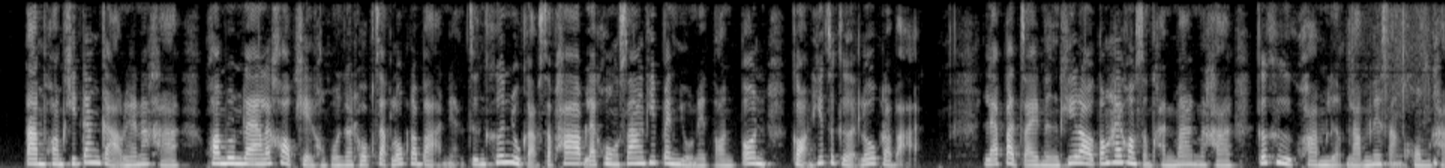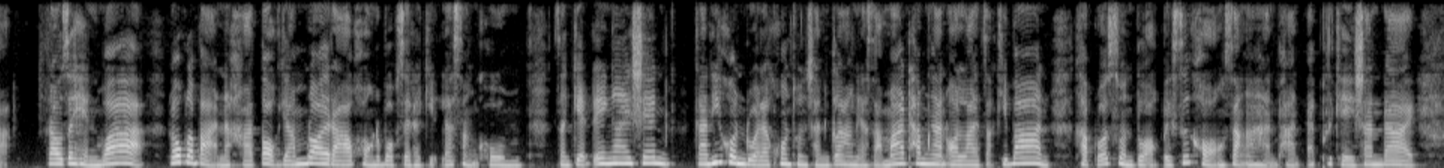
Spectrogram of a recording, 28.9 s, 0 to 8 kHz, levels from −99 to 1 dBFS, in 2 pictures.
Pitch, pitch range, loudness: 215 Hz, 190-250 Hz, -25 LUFS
